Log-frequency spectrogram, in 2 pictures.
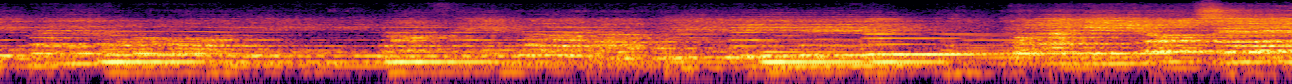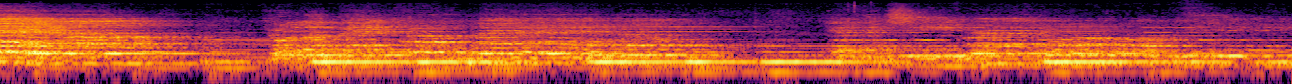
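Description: Mixed choir of women's and men's voices singing a slow Greek song in long sustained phrases, swelling loudest about halfway through.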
